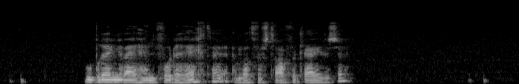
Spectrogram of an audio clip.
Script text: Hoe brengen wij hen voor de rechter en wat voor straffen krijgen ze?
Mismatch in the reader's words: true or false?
false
